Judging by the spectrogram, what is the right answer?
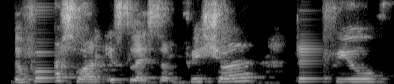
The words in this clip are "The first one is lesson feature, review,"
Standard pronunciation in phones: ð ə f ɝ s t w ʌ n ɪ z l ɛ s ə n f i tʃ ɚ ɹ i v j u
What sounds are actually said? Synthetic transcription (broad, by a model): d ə f ɝ s t w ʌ n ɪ s l ɛ s ə n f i ʃ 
